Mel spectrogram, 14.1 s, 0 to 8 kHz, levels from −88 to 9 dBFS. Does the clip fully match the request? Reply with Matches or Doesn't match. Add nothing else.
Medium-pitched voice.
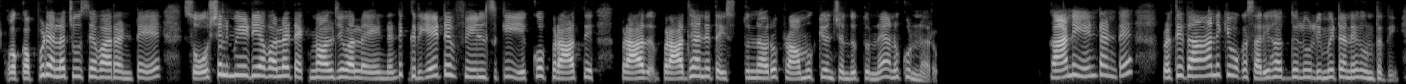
Doesn't match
